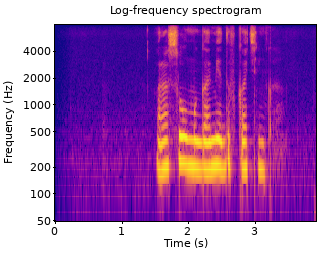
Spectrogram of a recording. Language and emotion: Russian, neutral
